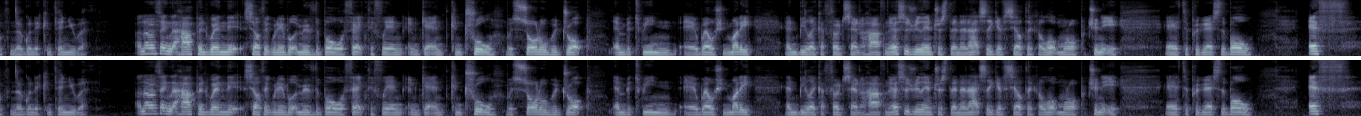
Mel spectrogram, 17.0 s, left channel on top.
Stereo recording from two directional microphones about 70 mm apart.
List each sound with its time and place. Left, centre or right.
0.0 s speech: left
0.8 s speech: centre
1.7 s speech: left
11.6 s speech: left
